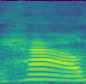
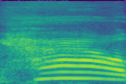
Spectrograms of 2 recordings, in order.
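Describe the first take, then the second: First: The word is said short and plain. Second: The word is stressed and drawn out.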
